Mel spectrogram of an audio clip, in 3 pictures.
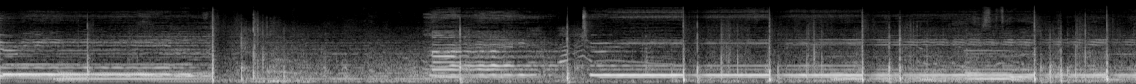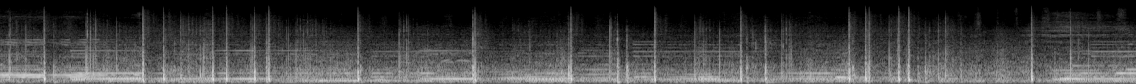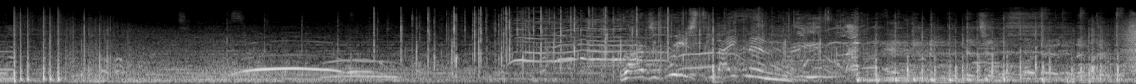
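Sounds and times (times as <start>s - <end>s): soundtrack music in long held notes: 0.0s - 29.7s
fireworks bursting and crackling: 2.1s - 3.7s, 6.8s - 25.6s, 27.2s - 34.0s.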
